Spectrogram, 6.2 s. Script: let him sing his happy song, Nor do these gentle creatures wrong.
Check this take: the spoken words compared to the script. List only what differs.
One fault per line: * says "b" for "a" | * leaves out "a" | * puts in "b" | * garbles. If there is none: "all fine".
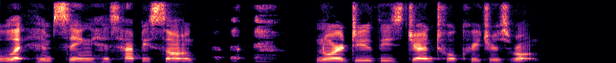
all fine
